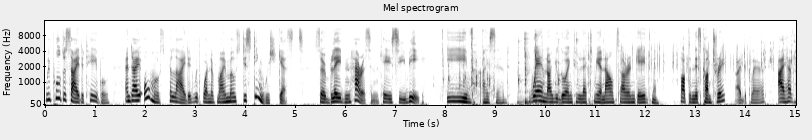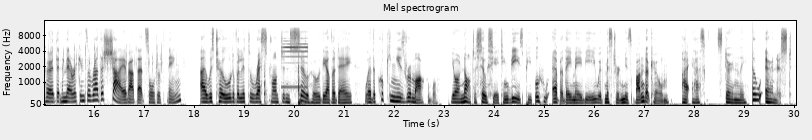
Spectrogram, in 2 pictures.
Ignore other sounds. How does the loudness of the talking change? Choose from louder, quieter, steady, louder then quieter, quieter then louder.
steady.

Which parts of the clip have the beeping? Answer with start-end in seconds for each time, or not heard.
19.4-20.3.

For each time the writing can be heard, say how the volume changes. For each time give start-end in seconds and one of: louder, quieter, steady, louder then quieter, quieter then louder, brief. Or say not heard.
not heard.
